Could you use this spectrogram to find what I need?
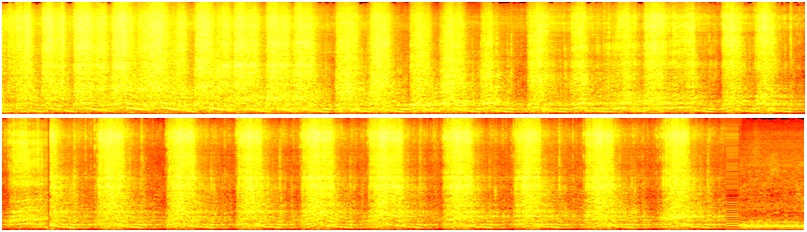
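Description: A racing motorcycle engine revs loudly and repeatedly close by.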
